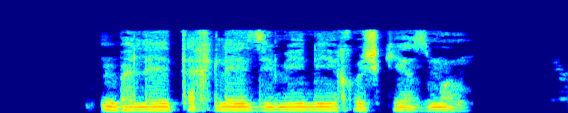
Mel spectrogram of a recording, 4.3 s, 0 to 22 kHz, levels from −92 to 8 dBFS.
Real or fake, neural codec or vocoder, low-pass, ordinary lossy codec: real; none; 7.2 kHz; MP3, 96 kbps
